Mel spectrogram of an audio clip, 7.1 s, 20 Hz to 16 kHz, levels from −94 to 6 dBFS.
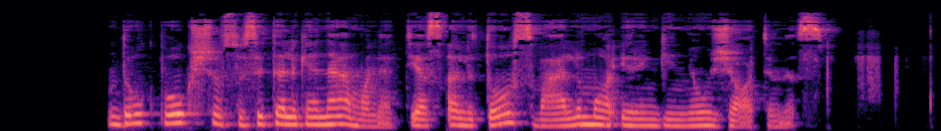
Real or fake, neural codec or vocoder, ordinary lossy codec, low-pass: real; none; MP3, 48 kbps; 10.8 kHz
